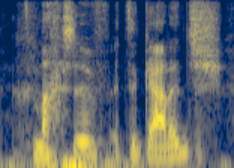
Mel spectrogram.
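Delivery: a hint of a posh little girl bragging; posh kid accent. Dad imitating daughter's posh A on "massive", lightly slowed. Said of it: "It's like".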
